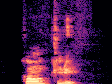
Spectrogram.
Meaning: third-person singular imperfect subjunctive of conclure
- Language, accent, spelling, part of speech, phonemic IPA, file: French, Canada, conclût, verb, /kɔ̃.kly/, LL-Q150 (fra)-conclût.wav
